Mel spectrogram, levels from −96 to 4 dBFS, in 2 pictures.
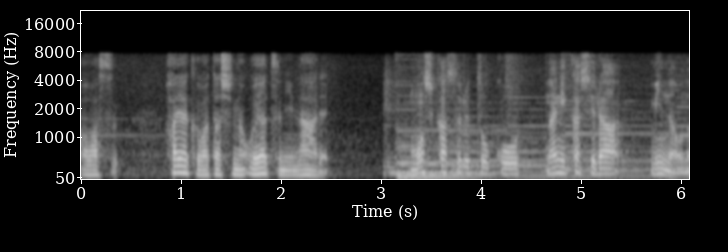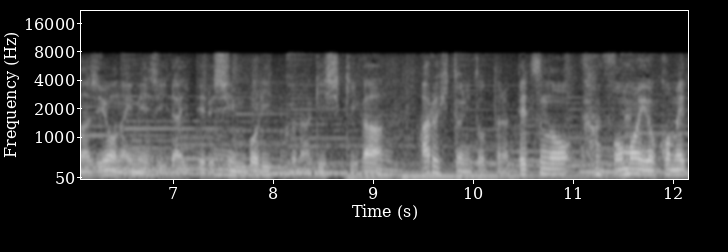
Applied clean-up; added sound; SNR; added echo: none; Guitar; 14 dB; none.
